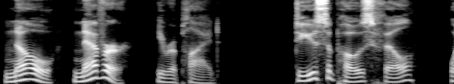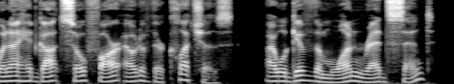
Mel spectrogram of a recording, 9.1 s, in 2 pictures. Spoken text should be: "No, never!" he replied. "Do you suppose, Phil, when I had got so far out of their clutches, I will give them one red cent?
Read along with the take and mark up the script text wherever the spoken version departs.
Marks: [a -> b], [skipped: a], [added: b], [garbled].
"No, never!" he replied. "Do you suppose, Phil, when I had got so far out of their clutches, I will give them one red cent?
